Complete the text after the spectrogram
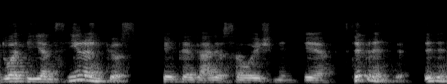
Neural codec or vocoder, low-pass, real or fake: none; 7.2 kHz; real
